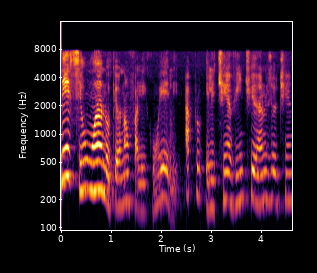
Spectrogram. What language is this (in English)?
Portuguese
